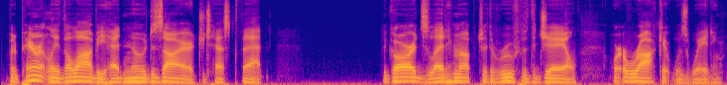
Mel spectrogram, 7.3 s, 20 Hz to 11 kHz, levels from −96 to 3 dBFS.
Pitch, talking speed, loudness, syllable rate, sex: 100 Hz, 215 wpm, -17 LUFS, 6.2 syllables/s, male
